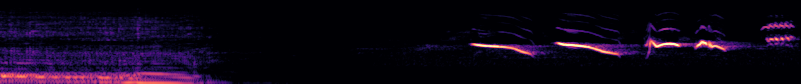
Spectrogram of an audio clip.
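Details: A deep, harmonic roar opens, then a Kurrichane thrush (Turdus libonyana) gives five quick, clear whistled notes, mostly sliding downward, in about a second and a half.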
